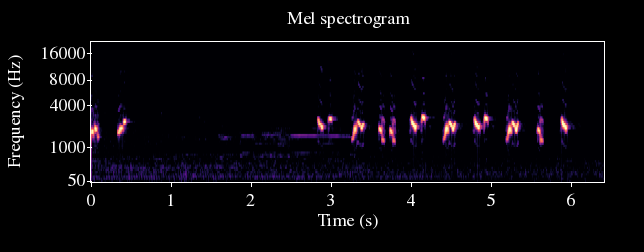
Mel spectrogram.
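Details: Caged sooty-headed bulbul at morning sunning after dew therapy: two quick chirps, a quieter stretch with a faint thin whistle, then a steady run of emphatic bubbly double notes.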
